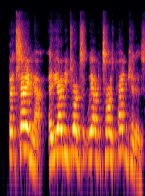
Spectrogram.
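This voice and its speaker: A man with a British accent at an extremely high pitch, speaking very fast. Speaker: football fan streamer. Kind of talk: casual chat. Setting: live stream.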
